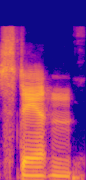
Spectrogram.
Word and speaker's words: Staunton: Stanton, even though it's not spelled Stanton, it's spelled Staunton.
